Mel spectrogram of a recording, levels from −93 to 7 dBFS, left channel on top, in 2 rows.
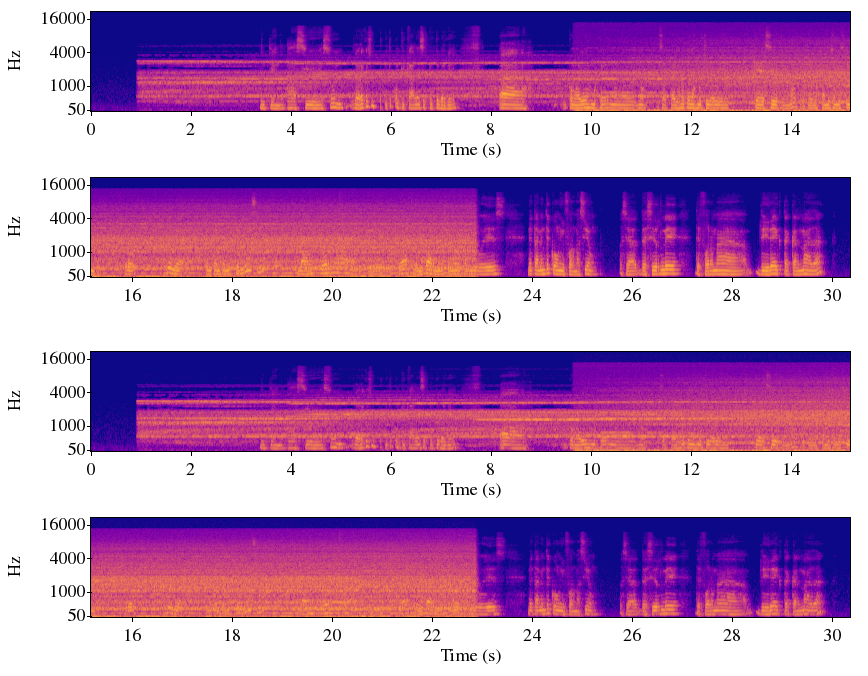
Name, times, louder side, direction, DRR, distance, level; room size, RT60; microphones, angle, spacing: sound 1, 0.9-20.5, right 5 dB, 70° right, 0.6 m, -27 dB
voice 1, 3.4-7.8 8.2-8.9 9.2-15.5 15.8-16.2 16.7-18.7 19.3-23.4 23.9-25.3 25.8-29.8, left 5 dB, 65° left, 0.3 m, -23 dB
sound 2, 9.6-22.9, right 1 dB, 15° right, 0.5 m, -21 dB
2.5 x 2.0 x 3.0 m
head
